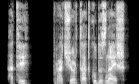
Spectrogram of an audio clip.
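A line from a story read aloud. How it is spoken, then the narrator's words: Weaker, less angry question. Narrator (Russian): Значительно слабее и уже не так зло спросил Песотька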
